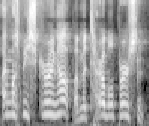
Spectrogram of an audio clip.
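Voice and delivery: high-pitched acted alarm, loud at first; panicked self-blame. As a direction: wail it in mock distress. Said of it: "right now what you're saying is".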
